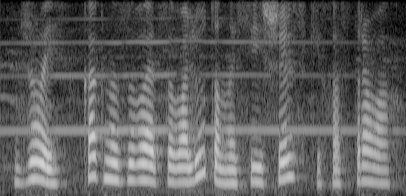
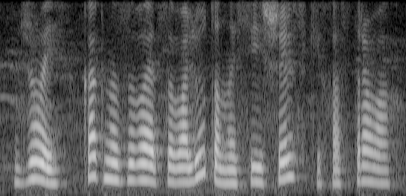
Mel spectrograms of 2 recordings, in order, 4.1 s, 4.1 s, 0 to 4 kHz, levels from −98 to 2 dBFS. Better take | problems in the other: second | background sound (Wind instrument, woodwind instrument); 19 dB below the speech

